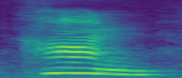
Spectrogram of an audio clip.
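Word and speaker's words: ख़ान: English में के H, English में जब स्पेलिंग में के एच का प्रयोग होता है तो ख का प्रयोग वहाँ पर किया जाता है। जैसे खान, ख, खान। अख्तर, अख्तर नहीं है ये, अख्तर।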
